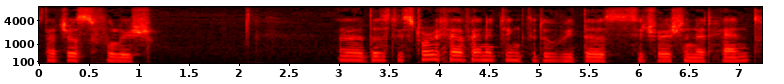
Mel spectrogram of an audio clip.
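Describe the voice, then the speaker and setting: Slow, mellow-voiced game streamer. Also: medium pitch, steady tone. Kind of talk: casual live gameplay commentary.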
